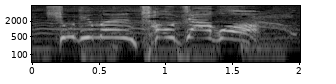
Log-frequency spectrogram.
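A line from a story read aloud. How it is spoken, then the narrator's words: Shouting. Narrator (Chinese): 哥们儿喊道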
